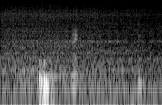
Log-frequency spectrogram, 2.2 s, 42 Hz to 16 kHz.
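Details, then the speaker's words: 1992 Acura NSX, pre-purchase inspection, engine running a few minutes with a clean engine bay. Checked with a stethoscope at the key engine points: smooth, even low idle with no knocking, ticking or bearing-failure signs. Healthy normal idle. "I hit the key points of the of the engine and I hear any hear any abnormal noises or like signs of bearing failure so that all sounds good"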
